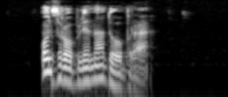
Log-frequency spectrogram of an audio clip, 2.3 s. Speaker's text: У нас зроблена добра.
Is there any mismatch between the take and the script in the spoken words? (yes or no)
yes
